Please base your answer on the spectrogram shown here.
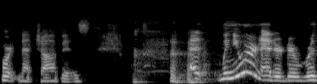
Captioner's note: laughs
